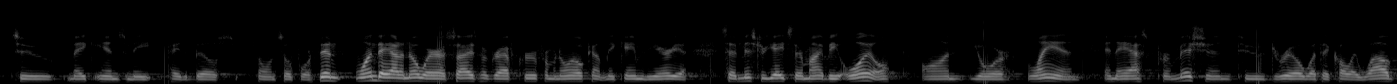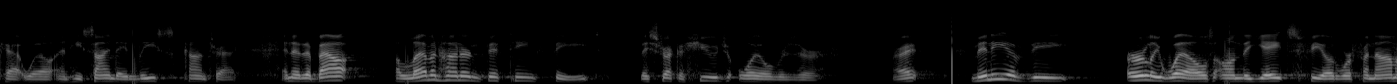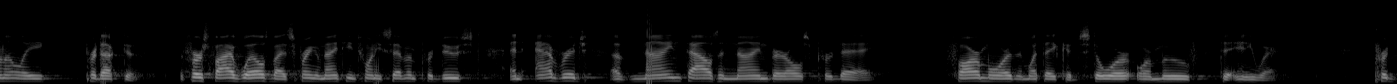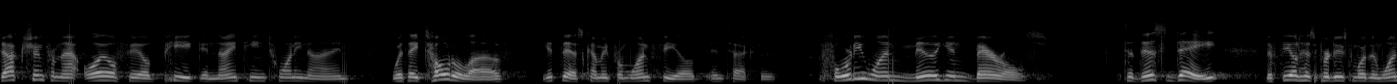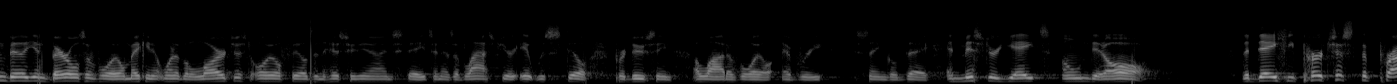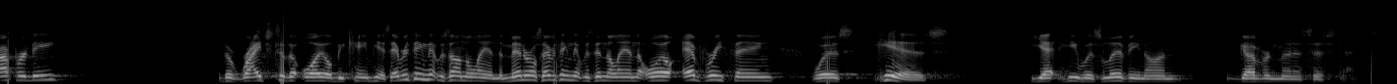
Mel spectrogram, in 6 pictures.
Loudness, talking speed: -37 LUFS, 160 wpm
